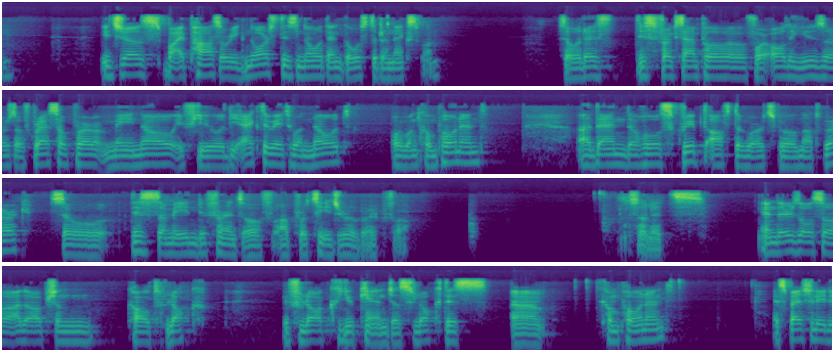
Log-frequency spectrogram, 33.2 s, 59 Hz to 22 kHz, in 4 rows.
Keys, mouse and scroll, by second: 22.6 click, 30.5 click.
